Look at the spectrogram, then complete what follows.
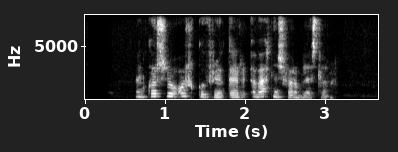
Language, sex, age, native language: Icelandic, female, 50-59, Icelandic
